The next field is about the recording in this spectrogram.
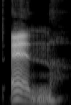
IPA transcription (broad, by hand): n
